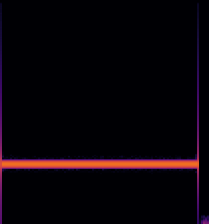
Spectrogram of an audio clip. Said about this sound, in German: So. Jetzt darf ich mir wieder so einen Piepton runterladen und den rein.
